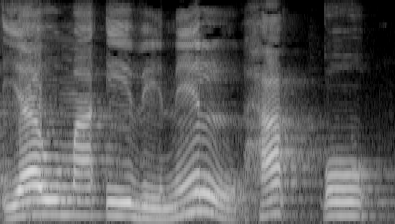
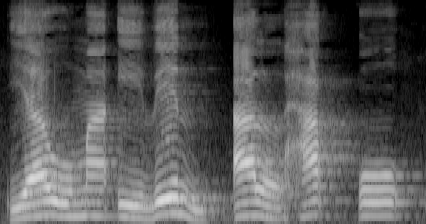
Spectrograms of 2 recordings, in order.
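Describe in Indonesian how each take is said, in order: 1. Kedua kata disambung dengan bunyi 'ni' tambahan. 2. Kedua kata dibaca terpisah, tanpa bunyi tambahan.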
